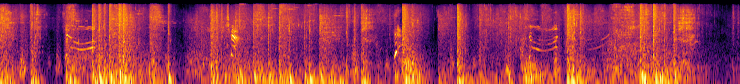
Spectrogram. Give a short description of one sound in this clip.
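Sword blows strike a giant scorpion with heavy impacts.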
